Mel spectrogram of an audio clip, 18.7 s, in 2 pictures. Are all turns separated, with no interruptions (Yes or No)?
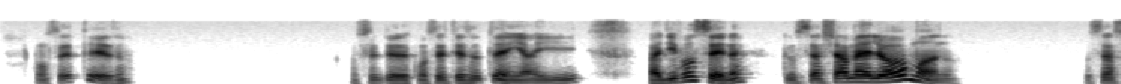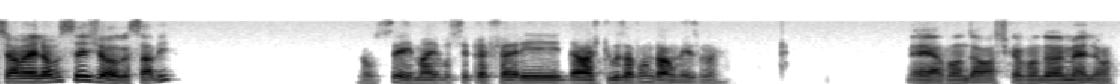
Yes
